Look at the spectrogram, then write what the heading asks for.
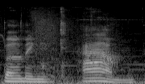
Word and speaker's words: Birmingham: And we were talking about this recently, actually, where she was saying, like, well, it's not the G they're actually overpronouncing, it's the ham part of it, so it's Birmingham.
